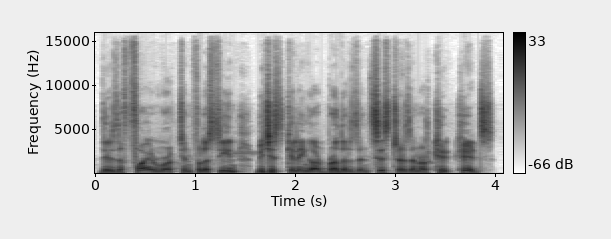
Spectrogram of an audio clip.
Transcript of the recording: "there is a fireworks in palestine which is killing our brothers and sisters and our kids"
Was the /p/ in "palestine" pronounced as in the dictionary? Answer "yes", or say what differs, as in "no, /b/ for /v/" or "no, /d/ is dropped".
no, /f/ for /p/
